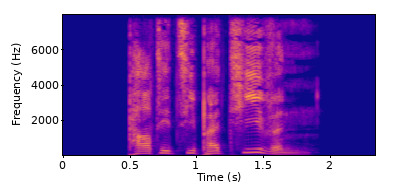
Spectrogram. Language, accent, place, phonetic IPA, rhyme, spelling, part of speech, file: German, Germany, Berlin, [paʁtit͡sipaˈtiːvn̩], -iːvn̩, partizipativen, adjective, De-partizipativen.ogg
- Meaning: inflection of partizipativ: 1. strong genitive masculine/neuter singular 2. weak/mixed genitive/dative all-gender singular 3. strong/weak/mixed accusative masculine singular 4. strong dative plural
